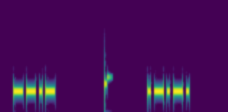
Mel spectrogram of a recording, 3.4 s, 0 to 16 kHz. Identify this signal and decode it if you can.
Morse code, heard as a keyed tone, about 25 wpm, 700 Hz. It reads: Q <AR>
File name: Single Character (Letter:Number:Punctuation:Prosign) - Rapid-Fire - 25wpm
